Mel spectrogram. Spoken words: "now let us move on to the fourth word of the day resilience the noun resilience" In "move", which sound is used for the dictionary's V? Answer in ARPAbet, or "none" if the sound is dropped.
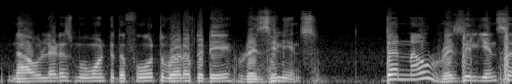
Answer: V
